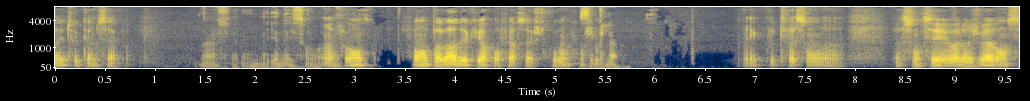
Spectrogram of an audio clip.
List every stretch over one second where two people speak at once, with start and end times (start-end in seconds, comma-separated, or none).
none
